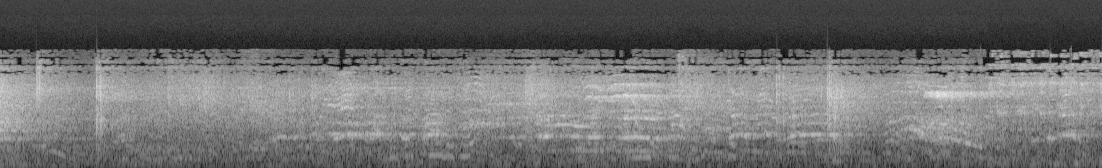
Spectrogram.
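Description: Ice skates scrape across the ice in a large echoing rink.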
